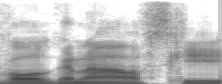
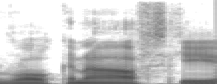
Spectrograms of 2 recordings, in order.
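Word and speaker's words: Volkanovski: and I immediately went Alexander volganovski because you know it's Alexander volkanovsky and I'd get my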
